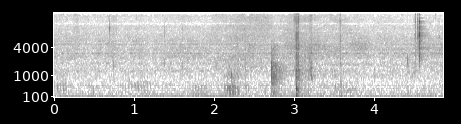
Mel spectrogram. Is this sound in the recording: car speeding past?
no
